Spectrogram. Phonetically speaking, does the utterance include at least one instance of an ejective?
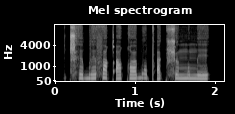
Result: yes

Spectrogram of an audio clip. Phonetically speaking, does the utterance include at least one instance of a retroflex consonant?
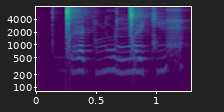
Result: no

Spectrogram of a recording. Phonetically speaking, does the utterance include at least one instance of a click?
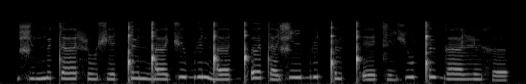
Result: yes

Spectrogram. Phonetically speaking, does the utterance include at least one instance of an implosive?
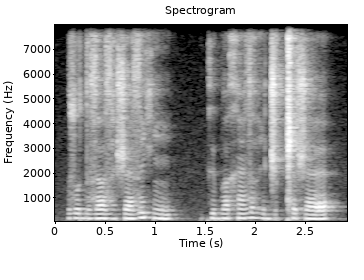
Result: no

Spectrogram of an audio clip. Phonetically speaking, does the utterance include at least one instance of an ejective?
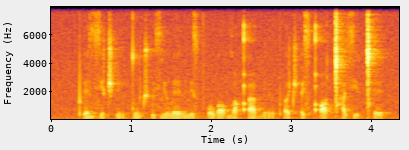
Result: yes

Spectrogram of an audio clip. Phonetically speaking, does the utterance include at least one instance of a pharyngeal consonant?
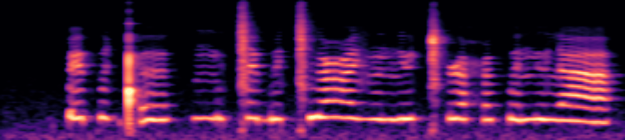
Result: yes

